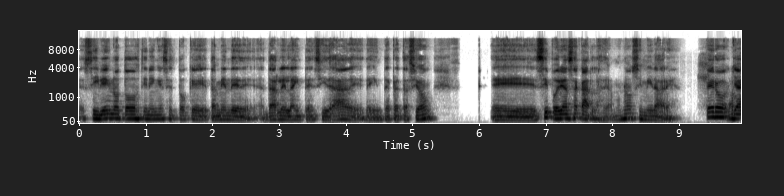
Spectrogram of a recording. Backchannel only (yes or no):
no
